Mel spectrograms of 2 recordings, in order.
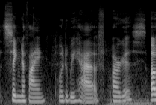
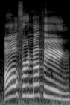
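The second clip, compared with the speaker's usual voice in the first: dramatic; 9 semitones higher, 4 dB louder, slower than usual. Acted.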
